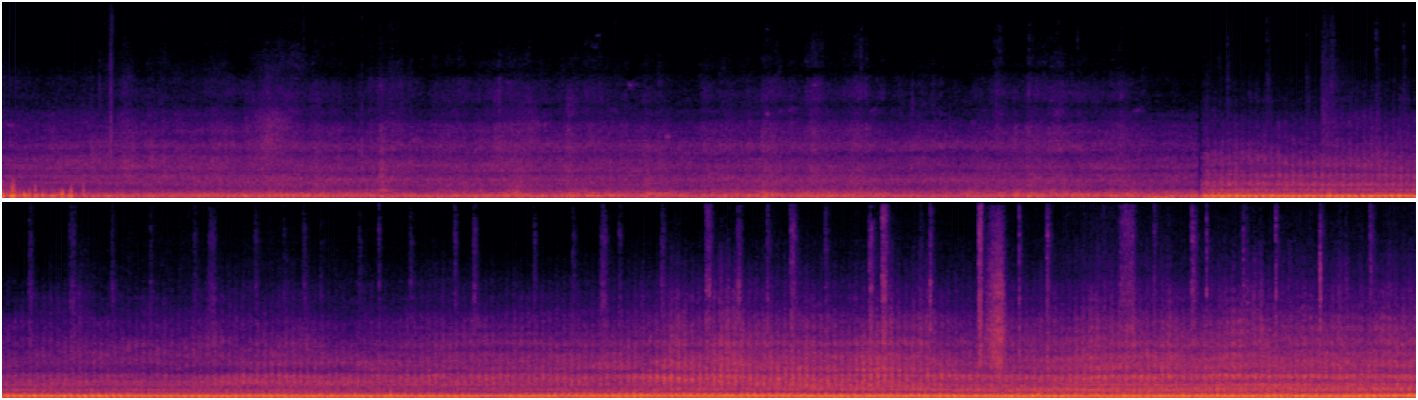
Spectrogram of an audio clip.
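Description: Freight train rolling past with a steady rumble of wheels on rail. About twelve seconds in, the sound jumps louder to an Elgin, Joliet & Eastern diesel-electric locomotive's engine running with a steady drone as it passes close, working under power, with scattered clicks of wheels over rail joints in the later part.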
